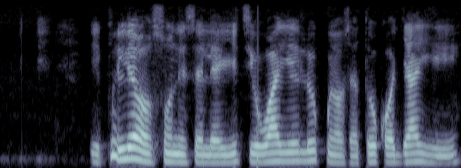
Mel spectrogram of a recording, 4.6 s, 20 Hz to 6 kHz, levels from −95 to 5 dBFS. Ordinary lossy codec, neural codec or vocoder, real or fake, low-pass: none; none; real; 5.4 kHz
